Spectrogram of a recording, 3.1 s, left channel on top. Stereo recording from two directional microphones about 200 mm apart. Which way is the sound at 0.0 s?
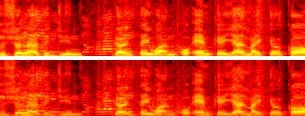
40° left (ahead or behind).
